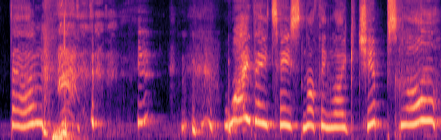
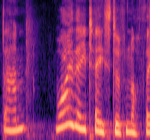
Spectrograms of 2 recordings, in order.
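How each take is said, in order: First: High, slow mocking whine; mock girlfriend voice, high and drawn out; girlfriend's voice. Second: High squeaky whine; teasing mock whine; mocking girlfriend voice. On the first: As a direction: mimic her in a squeaky mocking tone. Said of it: "she looked at me and said". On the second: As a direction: parrot her in a silly high voice. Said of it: "Mark mimics the girlfriend's whine".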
